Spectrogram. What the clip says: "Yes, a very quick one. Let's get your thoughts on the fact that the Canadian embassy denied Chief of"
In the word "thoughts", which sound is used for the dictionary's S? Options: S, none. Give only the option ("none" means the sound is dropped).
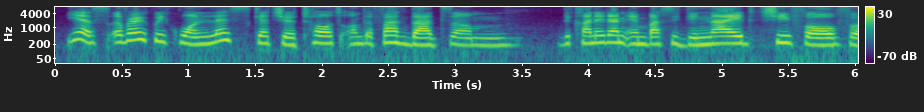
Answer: none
